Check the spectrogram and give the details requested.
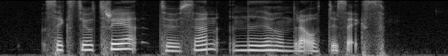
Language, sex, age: Swedish, female, 22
